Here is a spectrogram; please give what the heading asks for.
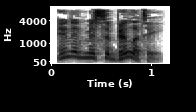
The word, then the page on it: inadmissibility: British English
